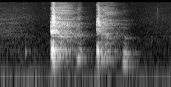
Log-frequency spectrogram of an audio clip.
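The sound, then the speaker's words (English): Two sharp, harsh coughs in quick succession from a person having a coughing fit, fairly loud, with a brief raspy tail after each and no talking around them. “Not the best time for a coughing fit.”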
